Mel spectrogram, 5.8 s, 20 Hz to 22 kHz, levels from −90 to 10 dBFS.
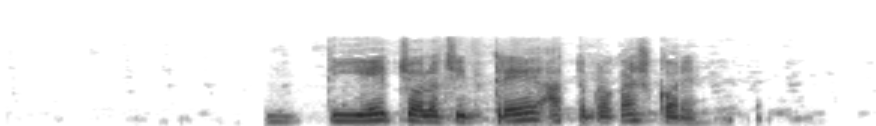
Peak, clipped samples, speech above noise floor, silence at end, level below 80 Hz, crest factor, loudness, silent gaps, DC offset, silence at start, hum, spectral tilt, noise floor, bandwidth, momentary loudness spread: -2 dBFS; under 0.1%; 68 dB; 0.95 s; -60 dBFS; 18 dB; -16 LUFS; none; under 0.1%; 1.75 s; none; -7 dB/octave; -84 dBFS; 7.4 kHz; 22 LU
